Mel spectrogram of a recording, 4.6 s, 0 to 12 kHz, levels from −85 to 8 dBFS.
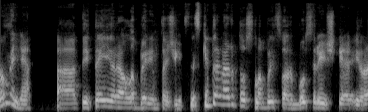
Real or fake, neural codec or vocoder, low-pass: fake; codec, 24 kHz, 3 kbps, HILCodec; 10.8 kHz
